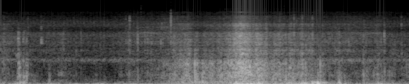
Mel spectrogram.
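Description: Wind buffeting the microphone in a steady low rumble, with a stronger gust a little past halfway.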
